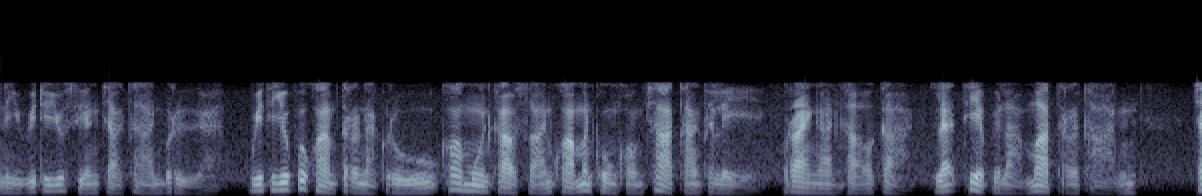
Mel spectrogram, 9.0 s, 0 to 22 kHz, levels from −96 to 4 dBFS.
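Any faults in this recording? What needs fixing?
Nothing here needs fixing; no faults were found.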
